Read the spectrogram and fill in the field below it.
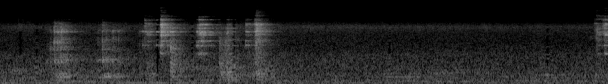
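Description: Metal fittings of a shower column and bath-shower mixer being tightened, giving a few soft clicking, ratchet-like metallic scrapes and clinks close by in the first half, then quiet.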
